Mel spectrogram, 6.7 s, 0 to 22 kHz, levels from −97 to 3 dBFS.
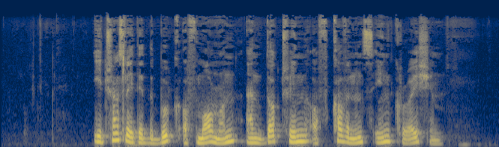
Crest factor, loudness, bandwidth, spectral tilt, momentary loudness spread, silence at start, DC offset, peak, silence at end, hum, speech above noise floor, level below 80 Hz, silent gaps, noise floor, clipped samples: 16 dB; -17 LUFS; 15 kHz; -5.5 dB/octave; 7 LU; 1.25 s; under 0.1%; -2 dBFS; 0.75 s; none; 46 dB; -52 dBFS; none; -62 dBFS; under 0.1%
